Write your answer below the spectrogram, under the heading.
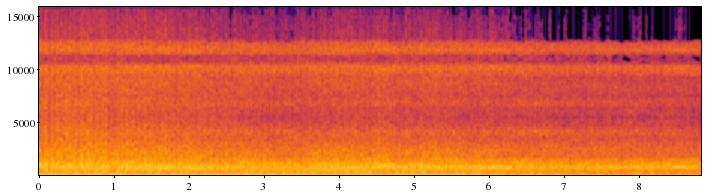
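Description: McDonnell Douglas MD-80-series airliner's rear-mounted jet engines at takeoff power, a very loud steady roar that eases slightly near the end as the plane rolls away down the runway.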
